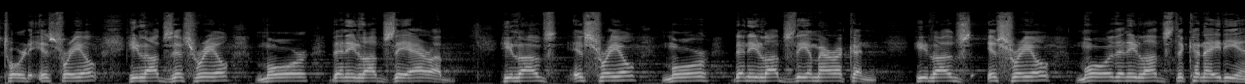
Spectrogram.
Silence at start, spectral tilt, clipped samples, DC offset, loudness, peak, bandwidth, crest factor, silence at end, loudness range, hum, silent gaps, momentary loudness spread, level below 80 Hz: 0 s; -3 dB/octave; under 0.1%; under 0.1%; -25 LUFS; -8 dBFS; 12.5 kHz; 18 dB; 0 s; 2 LU; none; none; 8 LU; -64 dBFS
